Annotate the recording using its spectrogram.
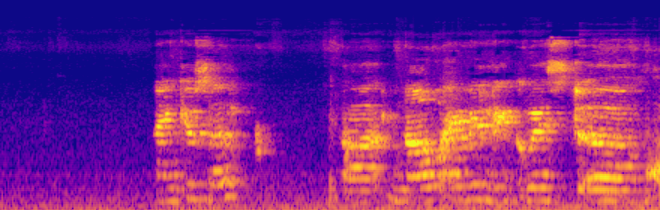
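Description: A man speaks steadily through a loudspeaker in an online call.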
